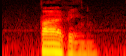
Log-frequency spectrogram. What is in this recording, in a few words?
"paring", Dutch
